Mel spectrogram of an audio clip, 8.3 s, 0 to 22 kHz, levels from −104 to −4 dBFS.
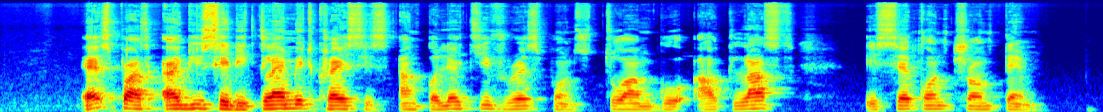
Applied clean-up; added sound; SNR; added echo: none; none; none; none.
